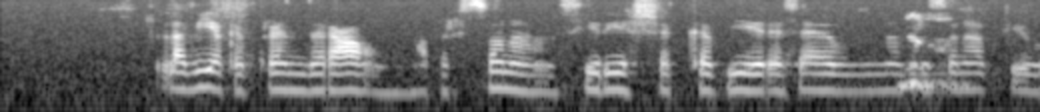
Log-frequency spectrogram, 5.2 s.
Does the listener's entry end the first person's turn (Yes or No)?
No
